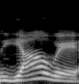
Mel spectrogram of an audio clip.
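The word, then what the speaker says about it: Yahweh: While inclining to view the pronunciation Yahwe as the more correct way, we have retained the form Jehovah because of people's familiarity with it since the 14th century.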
